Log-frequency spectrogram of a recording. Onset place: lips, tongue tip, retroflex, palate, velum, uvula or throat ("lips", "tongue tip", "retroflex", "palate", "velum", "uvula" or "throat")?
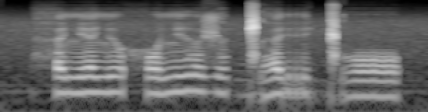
throat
